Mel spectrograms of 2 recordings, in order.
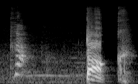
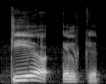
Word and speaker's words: talk: টক, TALK, টক, এখানেও এল এর উচ্চারণ হবে না, এলটা উজ্জ্ব থাকবে, সাইলেন্স থাকবে।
